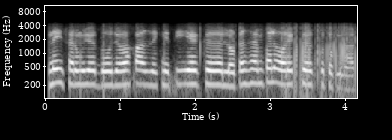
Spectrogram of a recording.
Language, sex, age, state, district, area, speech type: Urdu, male, 18-30, Delhi, Central Delhi, urban, conversation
